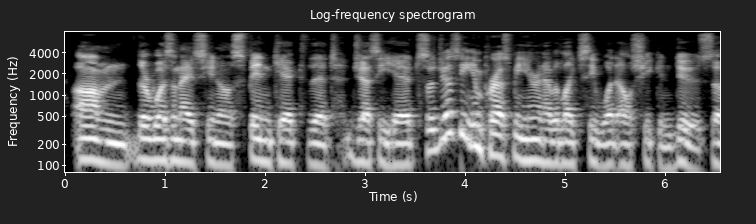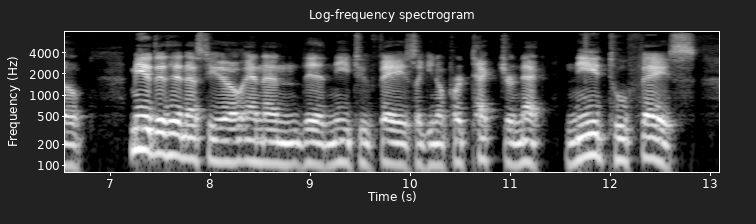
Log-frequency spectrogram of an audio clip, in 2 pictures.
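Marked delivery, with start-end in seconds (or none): 10.3-12.8 slow, poor put-on Japanese accent. Recapping a match move, doing a bad Nakamura impression. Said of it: "just trying to do Nakamura there".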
